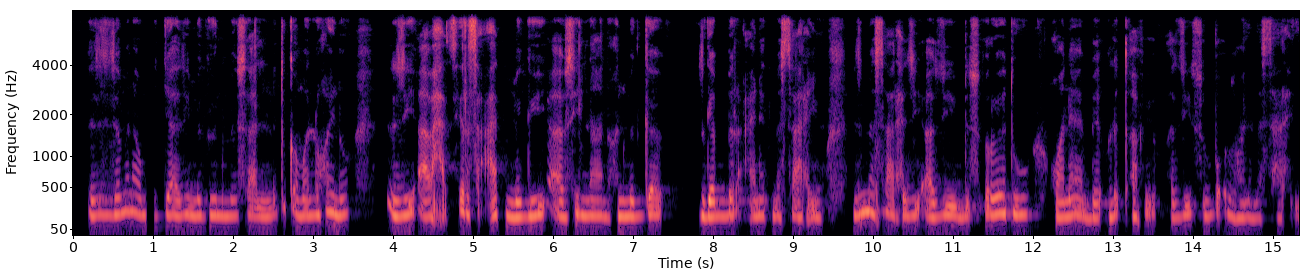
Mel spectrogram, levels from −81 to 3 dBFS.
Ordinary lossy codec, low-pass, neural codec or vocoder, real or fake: Opus, 64 kbps; 7.2 kHz; none; real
